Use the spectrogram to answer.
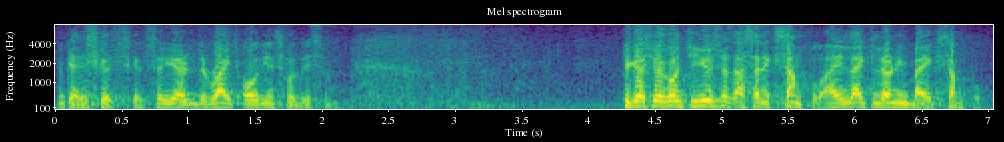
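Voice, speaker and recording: A man's voice: mid-range voice, expressive, fast talker. A middle-aged man from Chile, giving a playful live technical talk at a conference, full of jokes, fillers and restarts. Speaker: conference speaker. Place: conference room.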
